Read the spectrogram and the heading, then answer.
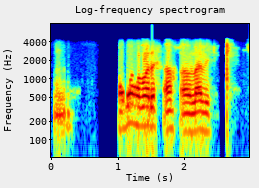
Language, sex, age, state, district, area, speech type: Assamese, male, 18-30, Assam, Sivasagar, rural, conversation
